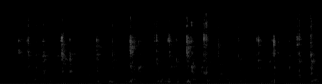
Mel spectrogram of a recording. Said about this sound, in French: je crois qu'on t'entend taper.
